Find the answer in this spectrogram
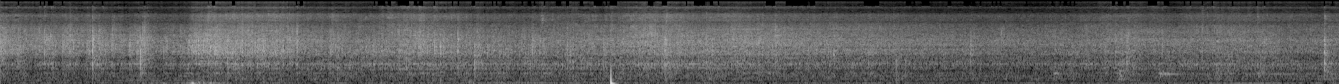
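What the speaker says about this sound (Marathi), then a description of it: "आता घालायचे शेंगदाणे आणि आता आपल्याला पाण्यातून काढून हा बटाटा घालायचा." Potato pieces and peanuts frying in a pan on low heat for a fasting-day vegetable dish, with a loud continuous sizzle and the scrape and clatter of a spatula stirring, including a sharp knock near the middle and no talk.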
